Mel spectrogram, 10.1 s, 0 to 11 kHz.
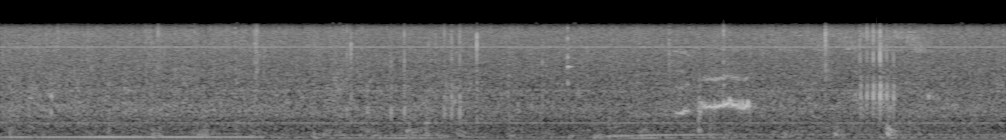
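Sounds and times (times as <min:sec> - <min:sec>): chicken call: 0:06.8 - 0:07.6.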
